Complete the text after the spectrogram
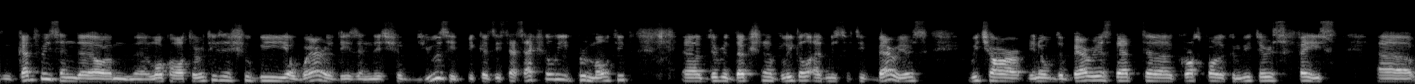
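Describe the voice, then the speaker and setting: A man from Portugal, an academic answering a question in an online session, who talks haltingly with many fillers and restarts. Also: fairly high pitch, breathy edge. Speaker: academic presenter. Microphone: video call. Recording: dull lo-fi video call audio.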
